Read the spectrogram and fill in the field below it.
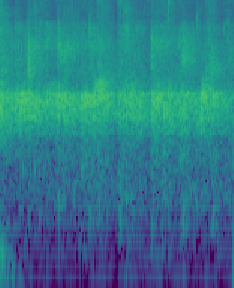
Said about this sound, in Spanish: No, si ese aplauso es para Dios, es muy poquito.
